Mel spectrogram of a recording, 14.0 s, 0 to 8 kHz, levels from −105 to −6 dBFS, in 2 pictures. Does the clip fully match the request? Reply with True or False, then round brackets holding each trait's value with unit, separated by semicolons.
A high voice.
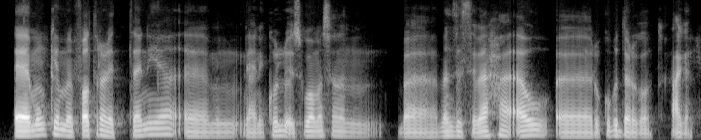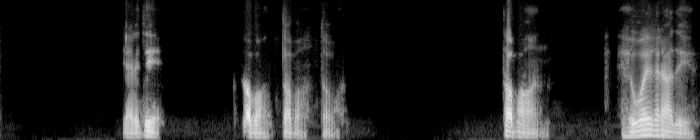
False (95 Hz)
